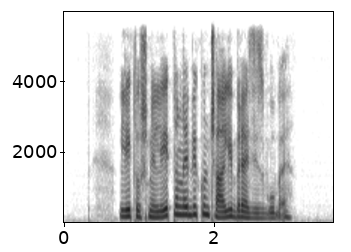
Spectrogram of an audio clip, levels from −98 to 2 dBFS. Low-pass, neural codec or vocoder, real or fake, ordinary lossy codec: 5.4 kHz; codec, 16 kHz, 4 kbps, FreqCodec, larger model; fake; none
